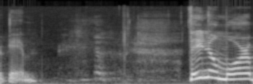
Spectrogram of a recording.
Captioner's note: audience laughs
